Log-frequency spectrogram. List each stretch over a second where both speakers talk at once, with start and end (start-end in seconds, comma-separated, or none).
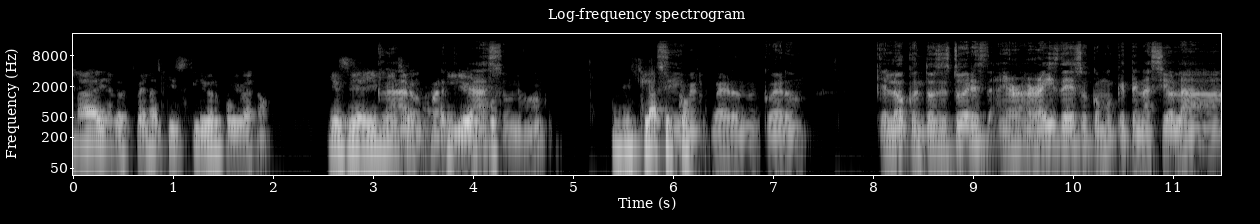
3.0-4.3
